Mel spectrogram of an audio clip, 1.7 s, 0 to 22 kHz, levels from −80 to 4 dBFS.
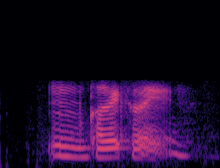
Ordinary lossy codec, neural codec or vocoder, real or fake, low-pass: none; none; real; 3.6 kHz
